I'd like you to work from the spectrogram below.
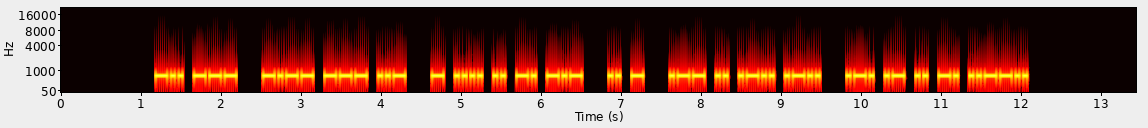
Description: Morse code, heard as a keyed tone, about 25 wpm, 700 Hz. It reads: DO YOU THINK IT WILL RAIN?
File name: practice / 25wpm / Sentences with 4-Word Phrases - 25wpm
